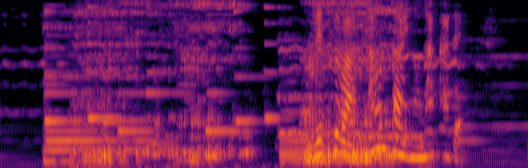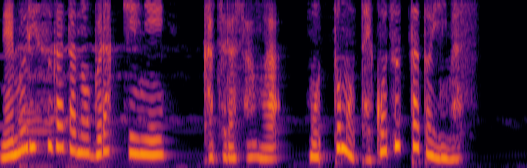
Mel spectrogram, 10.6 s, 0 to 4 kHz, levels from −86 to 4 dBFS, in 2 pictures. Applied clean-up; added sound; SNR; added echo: classical method log-MMSE.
